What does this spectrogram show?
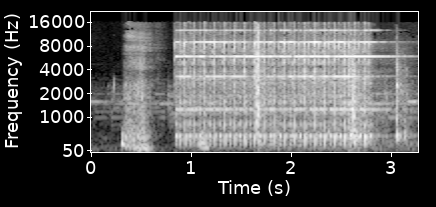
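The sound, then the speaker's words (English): A telephone bell rings loudly in one continuous metallic trill lasting about two seconds, preceded by a brief clatter, with no voices, in a screen scene where Leslie Jordan answers the phone. “Oh, and then we get a shot of Leslie Jordan for some reason being the person who answers the phone.”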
